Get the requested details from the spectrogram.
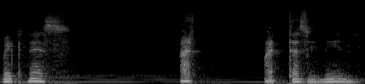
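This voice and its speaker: Reading a visual novel live for his stream, a man delivers the narration slowly and playfully, adding stammered reactions along the way. His medium-pitched voice is creaky with a breathy edge, layered over game music.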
